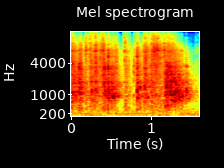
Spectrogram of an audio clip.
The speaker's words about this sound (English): I know. I'll just organize my pens. I'll just do this.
